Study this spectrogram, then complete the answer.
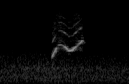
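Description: A short whistle emote from the Ark video game, one rising-and-falling tone lasting about a third of a second, heard clearly over a low game background hum with no talking.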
